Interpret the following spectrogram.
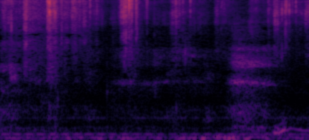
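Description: Faint background noise: a low steady hum under quiet outdoor ambience.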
